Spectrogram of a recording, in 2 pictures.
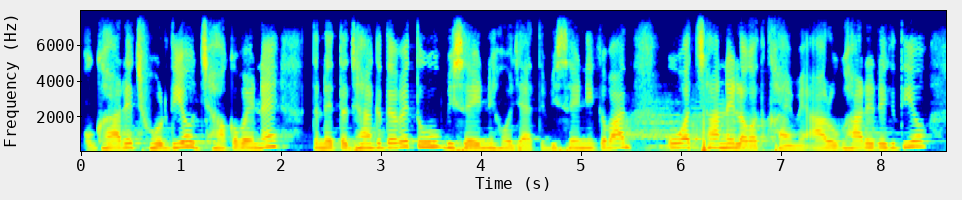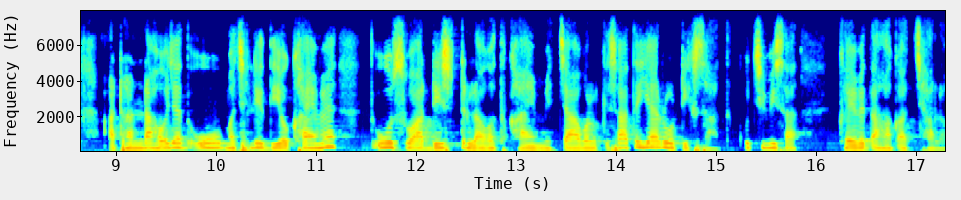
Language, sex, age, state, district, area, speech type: Maithili, female, 18-30, Bihar, Samastipur, rural, spontaneous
